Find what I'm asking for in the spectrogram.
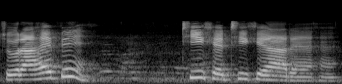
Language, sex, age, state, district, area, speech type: Hindi, female, 30-45, Uttar Pradesh, Mirzapur, rural, spontaneous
